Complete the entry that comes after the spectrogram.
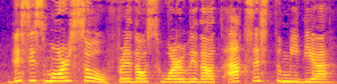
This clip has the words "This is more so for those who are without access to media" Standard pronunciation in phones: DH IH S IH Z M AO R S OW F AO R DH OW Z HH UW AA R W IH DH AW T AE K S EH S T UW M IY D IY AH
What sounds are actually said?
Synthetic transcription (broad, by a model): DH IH S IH S M AO R S OW F AO R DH OW S HH UW AA R W IH DH AW T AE K S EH S T UW M IY D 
